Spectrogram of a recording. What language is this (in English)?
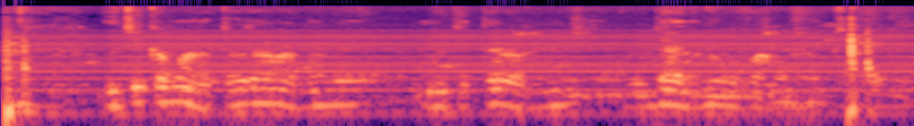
Kinyarwanda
